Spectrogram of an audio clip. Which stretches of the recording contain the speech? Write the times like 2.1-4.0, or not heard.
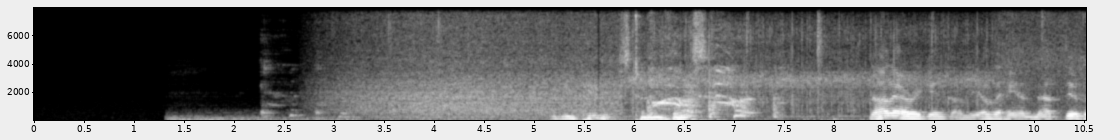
5.2-6.9, 7.8-10.4.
